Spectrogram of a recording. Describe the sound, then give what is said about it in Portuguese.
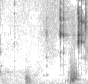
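A quiet sip of water: a soft mouth sound, then light glass clinks and small wet swallowing noises lasting under a second, with no talking. “Vou só dar um golinho da minha nova água.”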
